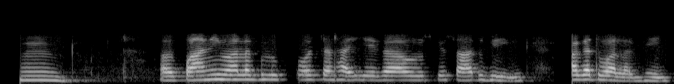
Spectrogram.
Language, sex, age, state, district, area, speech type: Hindi, female, 45-60, Uttar Pradesh, Pratapgarh, rural, conversation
